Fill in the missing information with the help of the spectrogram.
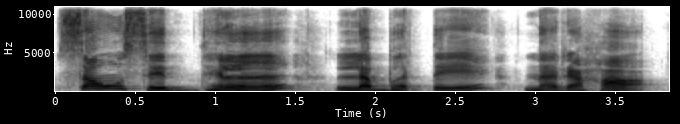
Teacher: धी वरच्या अनुस्वाराचा ल अनुनासिक ल असा उच्चार करायचा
